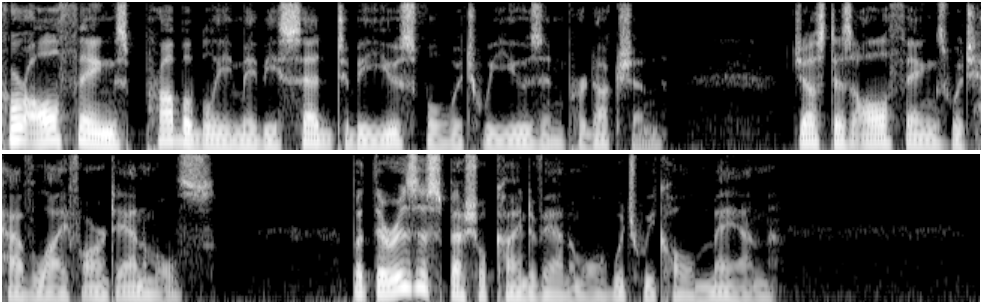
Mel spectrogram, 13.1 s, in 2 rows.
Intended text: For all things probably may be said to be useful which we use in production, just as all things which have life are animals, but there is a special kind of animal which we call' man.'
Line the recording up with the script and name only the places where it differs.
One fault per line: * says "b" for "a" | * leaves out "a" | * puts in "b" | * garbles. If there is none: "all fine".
* says "aren't" for "are"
